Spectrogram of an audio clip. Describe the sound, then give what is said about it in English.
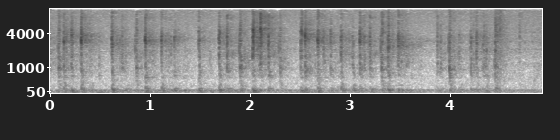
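Rapid typing on a computer keyboard as a search is entered: many quick, quiet clicks in an uneven but continuous patter, with no voices. “I'll look it up. I just type that into Google.”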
